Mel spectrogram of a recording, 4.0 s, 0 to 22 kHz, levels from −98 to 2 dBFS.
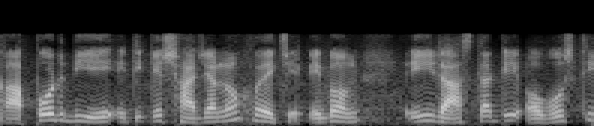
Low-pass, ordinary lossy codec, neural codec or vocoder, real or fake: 7.2 kHz; none; codec, 16 kHz, 1 kbps, X-Codec, HuBERT features, trained on general audio; fake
